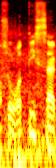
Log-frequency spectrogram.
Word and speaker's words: Subotica: patrona de la ciudad de subotica o su gotita como han dicho que se pronuncia es santa teresa de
